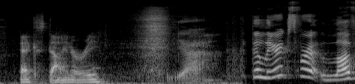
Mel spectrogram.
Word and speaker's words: Xdinary Heroes: heroes album or EP how do you say their name xary hero shoot sorry about that cross denary no X dinery yeah the lyrics for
